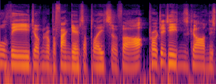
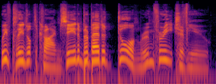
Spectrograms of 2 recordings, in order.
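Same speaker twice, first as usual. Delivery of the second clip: put-on slightly odd, eccentric, plummy posh accent; 4 semitones higher than usual. Voicing Tozu in a Danganronpa game, telling the students about dorm rooms: Tozu's eccentric posh accent. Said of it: "a slightly more eccentric posh accent".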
